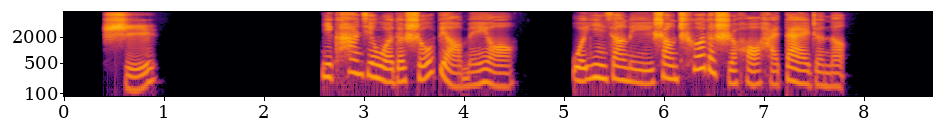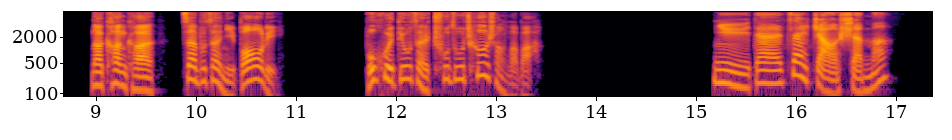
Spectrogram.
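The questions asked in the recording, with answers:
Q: 女的在找什么?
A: 手表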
